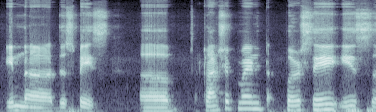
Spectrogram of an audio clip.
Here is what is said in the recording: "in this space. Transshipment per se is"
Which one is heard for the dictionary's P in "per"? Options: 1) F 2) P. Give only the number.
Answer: 2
